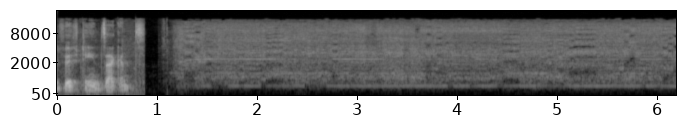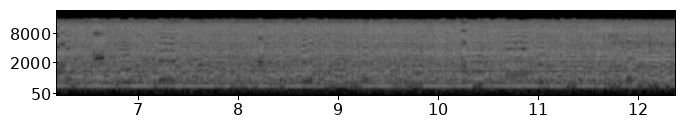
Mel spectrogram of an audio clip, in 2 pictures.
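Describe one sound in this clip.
A hair dryer blows steadily and quietly.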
